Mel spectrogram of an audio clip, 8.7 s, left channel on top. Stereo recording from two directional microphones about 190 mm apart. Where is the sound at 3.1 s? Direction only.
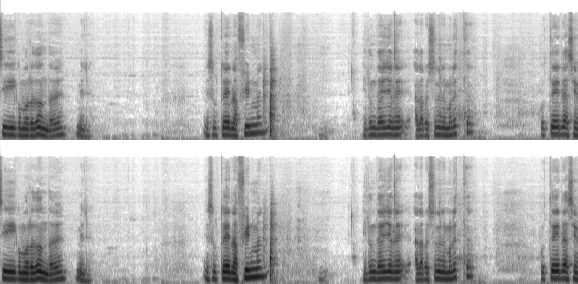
25° right (ahead or behind).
